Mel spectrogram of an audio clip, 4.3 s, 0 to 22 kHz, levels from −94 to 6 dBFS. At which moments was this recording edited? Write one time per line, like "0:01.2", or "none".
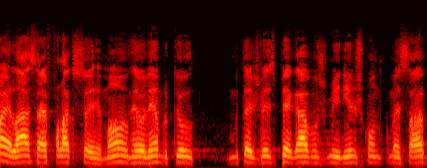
0:01.3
